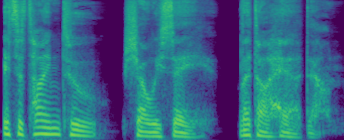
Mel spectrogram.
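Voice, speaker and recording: An actor playing a genial, reminiscing soldier in a fantasy game, talking in a relaxed, conversational way. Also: male voice, lowish voice, measured pace, slightly rough, dry recording, clean studio sound, exaggerated voice. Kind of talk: game character voice line.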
